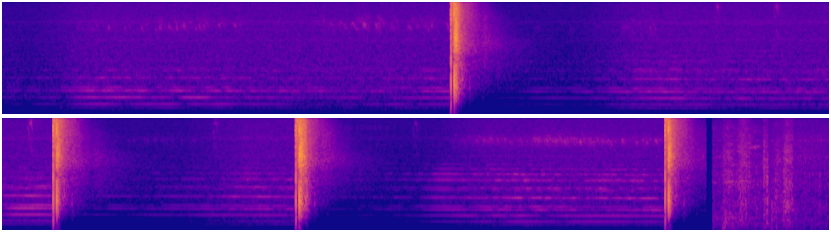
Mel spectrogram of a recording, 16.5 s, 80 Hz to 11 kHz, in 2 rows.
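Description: Four single semi-automatic rifle shots from an AR-15 with a 16-inch SOTA Arms upper firing Monarch steel-cased .223 55-grain FMJ. They come slowly and unevenly, about three to four seconds apart, each a sharp crack with a short ringing tail.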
